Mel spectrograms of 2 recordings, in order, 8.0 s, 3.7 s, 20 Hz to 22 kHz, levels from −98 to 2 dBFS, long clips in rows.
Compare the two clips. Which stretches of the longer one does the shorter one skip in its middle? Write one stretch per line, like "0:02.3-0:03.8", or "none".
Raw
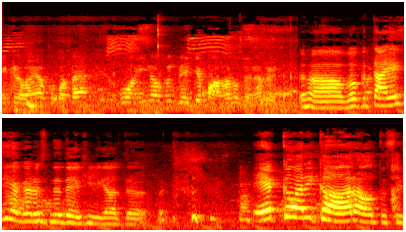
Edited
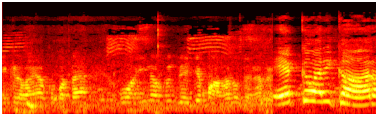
0:02.7-0:06.5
